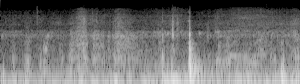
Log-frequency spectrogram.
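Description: Water sloshing and splashing against a stand-up paddleboard on the sea, over a steady low rumble of wind on the microphone, with a sharper splash about one and a half seconds in.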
